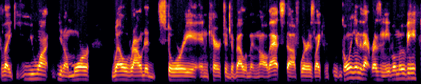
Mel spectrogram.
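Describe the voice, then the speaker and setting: Mellow man, halting casual chat, dull audio. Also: mid-range voice, no room sound. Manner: halting, rambling, rephrases repeatedly. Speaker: podcast panelist. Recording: dull lo-fi dry voice track.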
